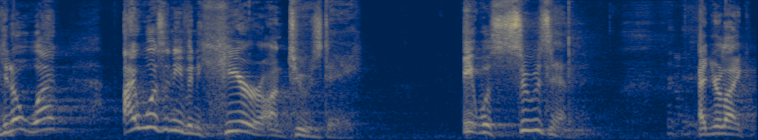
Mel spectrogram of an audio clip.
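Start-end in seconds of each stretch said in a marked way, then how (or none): 0.0-4.3 high-pitched, play-acted protest of innocence; indignant denial. Accused coworker blaming Susan for the sandwich, indignant denial.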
